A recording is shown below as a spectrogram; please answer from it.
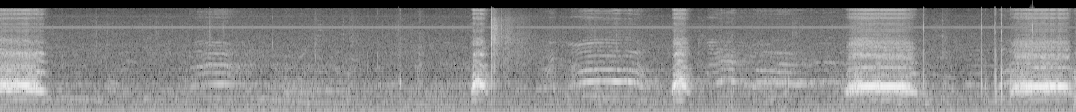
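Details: Angry turkey gobbling repeatedly: short, harsh, rattling bursts, two of them longer and louder near the end, mixed with softer rising-and-falling nasal calls between them over low background hiss.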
